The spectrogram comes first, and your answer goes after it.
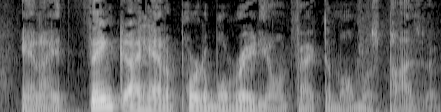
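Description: A man with an American accent speaks with vocal fry and very wide pitch swings. The background is quiet. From Wisconsin. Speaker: private detective. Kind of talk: interview.

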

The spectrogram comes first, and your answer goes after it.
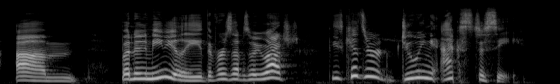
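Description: A woman's high, playful voice with very wide pitch swings at a moderate pace, on a very clean recording with a silent background. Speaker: podcast host. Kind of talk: casual comedic banter between a couple. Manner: playful, joking.

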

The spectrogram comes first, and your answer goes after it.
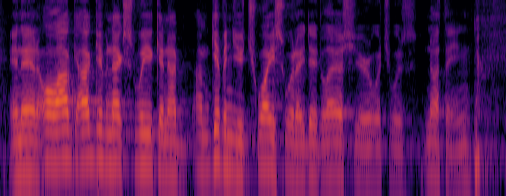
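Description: A man speaks at a moderate pace with hardly any pauses, his fairly high pitch showing ordinary variation. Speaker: construction business owner. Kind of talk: interview. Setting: church. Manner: soft-spoken.

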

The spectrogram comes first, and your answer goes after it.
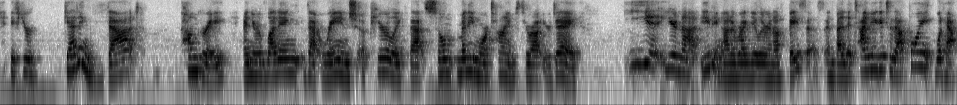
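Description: In an American accent, a woman with an unremarkable speaking voice speaks at a fairly slow pace and medium pitch, her intonation lively. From Michigan. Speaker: dietitian and health coach. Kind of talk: casual interview.

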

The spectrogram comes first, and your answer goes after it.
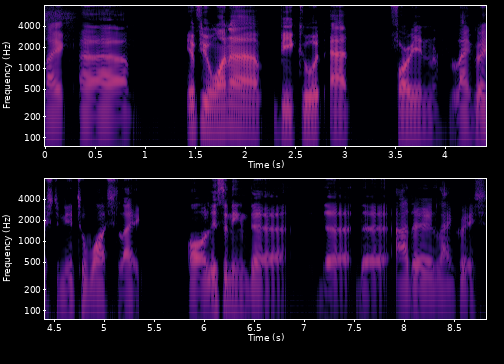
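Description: A man speaks with a Thai accent at a fairly slow pace, his pitch medium with ordinary variation. The sound is dry and close with no echo, on a very clean recording with a silent background. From Thailand. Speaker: furry and film videographer. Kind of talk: casual interview chat. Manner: halting, non-fluent English.

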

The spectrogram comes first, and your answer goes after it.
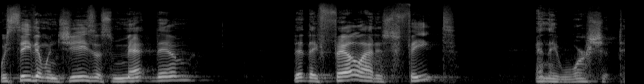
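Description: With audible room echo, a man with a fairly high pitch and ordinary pitch variation speaks at a fairly slow pace, with big swings in loudness and long, frequent pauses. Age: 40s. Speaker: pastor. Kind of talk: sermon.

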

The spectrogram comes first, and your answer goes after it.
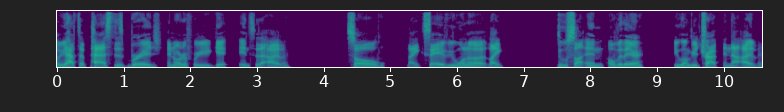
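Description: With a New York accent, a man speaks at a moderate pace in a fairly high pitch, his intonation fairly even. Long, frequent pauses break up his speech, and the sound is dry and close with no echo. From New York City. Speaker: guest co-host. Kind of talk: casual chat.

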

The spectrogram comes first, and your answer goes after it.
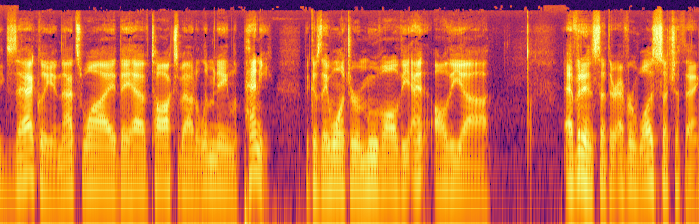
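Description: In a very clean recording with a silent background, a man talks at a fairly quick pace in an ordinary speaking voice with medium pitch. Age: 20s. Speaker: podcast host. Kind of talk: casual chat.

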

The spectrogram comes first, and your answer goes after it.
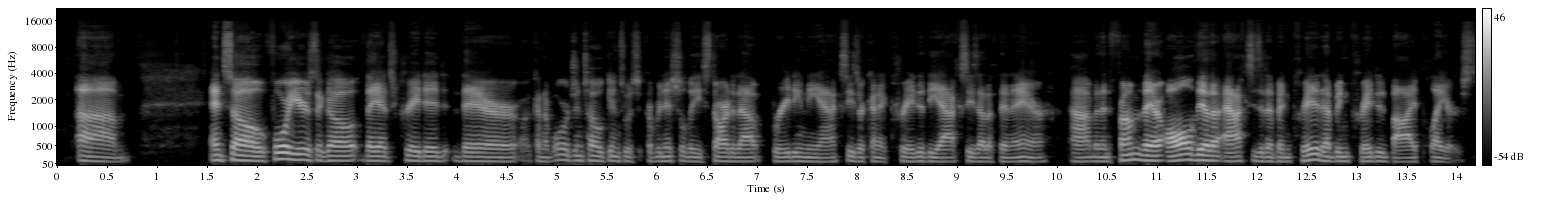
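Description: The voice has a bright, sharp tone, an American accent, fairly even intonation and a moderate pace. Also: man, medium pitch for a man. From US Northeast. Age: 30s. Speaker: NFT collector. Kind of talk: podcast interview.

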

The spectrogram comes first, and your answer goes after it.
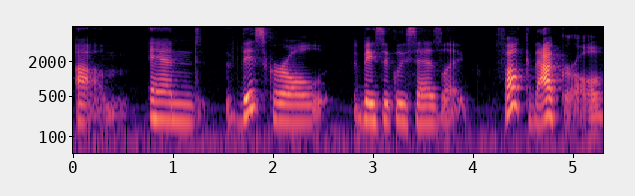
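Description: A woman at a very slow pace, with lively intonation and big swings in loudness. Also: medium pitch for a woman. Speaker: podcast host. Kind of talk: casual solo monologue. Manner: unscripted, off the cuff; occasional stutter and filler.

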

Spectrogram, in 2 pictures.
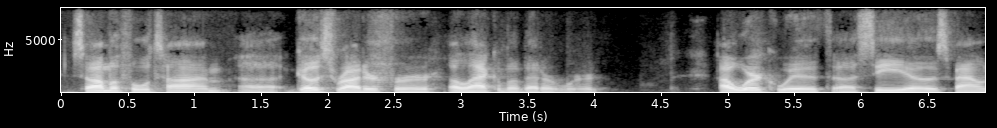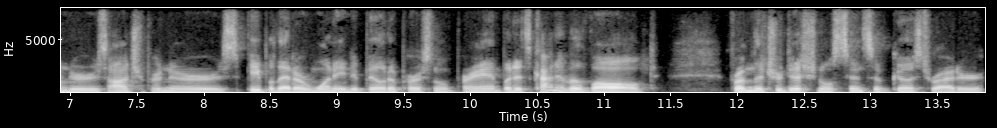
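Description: A man with a Southern US accent speaks at a moderate pace in a flat monotone with a fairly low pitch, over a quiet background. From US South, Lower Alabama. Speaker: ghostwriter and entrepreneur. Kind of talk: casual interview chat.

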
